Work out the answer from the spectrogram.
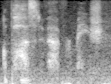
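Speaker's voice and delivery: soft, fast whisper; hushed whispered compliment; whispered affirmation. Acted. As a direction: breathe the words like a secret.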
